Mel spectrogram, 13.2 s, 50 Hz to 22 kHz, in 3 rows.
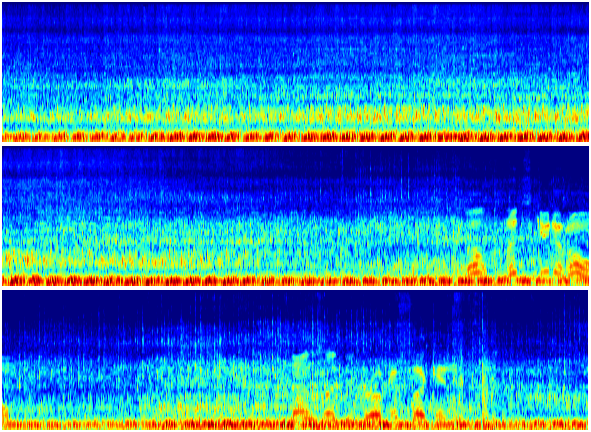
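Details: Turbo V8 with forged internals, 552-lift cam, 80 lb injectors and 102 mm throttle body: loud rough idle with uneven lope and occasional skip; misfire.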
